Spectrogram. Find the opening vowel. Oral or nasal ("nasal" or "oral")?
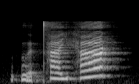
oral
